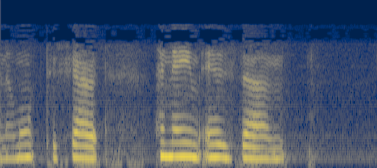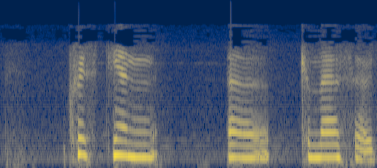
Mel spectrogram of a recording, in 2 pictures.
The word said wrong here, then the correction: Camerer: Did I say that correctly? – Actually, he's a Frenchman. It's Camerer.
